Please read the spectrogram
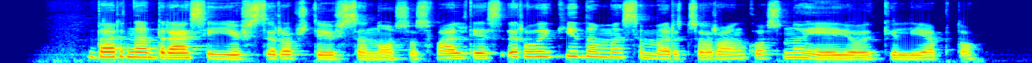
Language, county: Lithuanian, Kaunas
